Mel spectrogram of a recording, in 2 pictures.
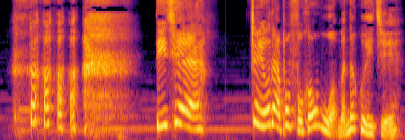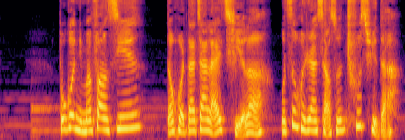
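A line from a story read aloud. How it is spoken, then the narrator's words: Laughing. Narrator (Chinese): 张彤笑道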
